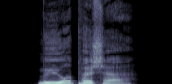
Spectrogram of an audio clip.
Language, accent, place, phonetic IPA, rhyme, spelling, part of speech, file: German, Germany, Berlin, [myˈoːpɪʃɐ], -oːpɪʃɐ, myopischer, adjective, De-myopischer.ogg
- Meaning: inflection of myopisch: 1. strong/mixed nominative masculine singular 2. strong genitive/dative feminine singular 3. strong genitive plural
